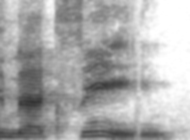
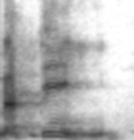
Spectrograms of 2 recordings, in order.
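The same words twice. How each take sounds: First: The name is said plainly, without a lisp. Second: The name is said with a lisp. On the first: This is the intended name. "my name was supposed to be Maxine" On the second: This is how the mother said it. "she pronounced it Maxine"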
